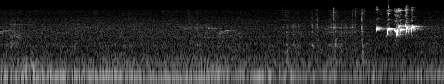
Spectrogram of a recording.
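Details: Wild Iraqi bulbul (White-eared bulbul) in the Alwazi song style: a long quiet stretch with low hum, then a single sudden, bright bubbling phrase of rapid slurred notes.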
